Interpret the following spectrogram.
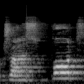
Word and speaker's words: transport: The other word transport now transport I will transport you to Lagos. In this context, the word transport or transport is simply a verb and it must be stressed on the second syllables.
